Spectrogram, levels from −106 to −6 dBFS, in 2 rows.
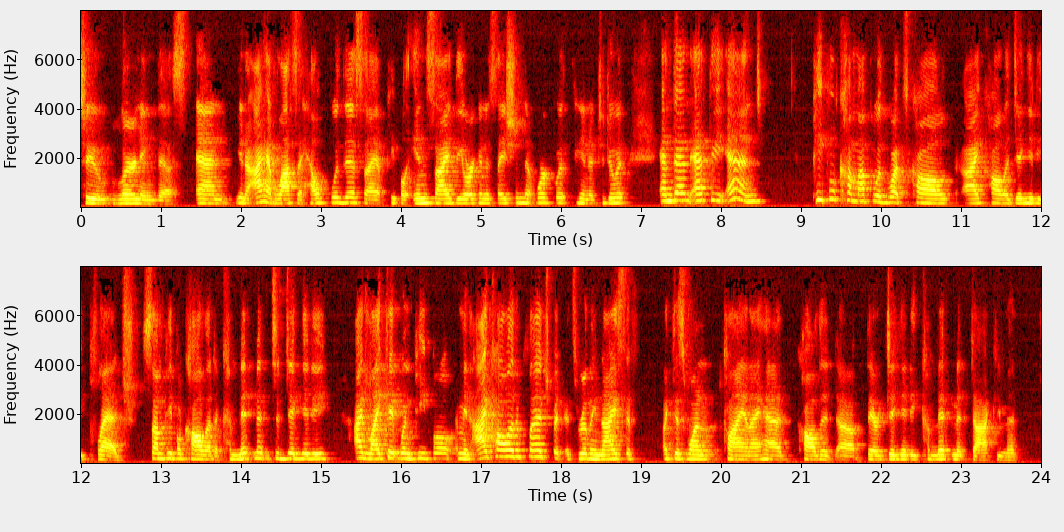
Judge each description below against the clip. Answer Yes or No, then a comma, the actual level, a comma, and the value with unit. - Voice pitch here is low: No, medium, 185 Hz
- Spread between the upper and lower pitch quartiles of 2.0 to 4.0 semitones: Yes, average, 2.9 semitones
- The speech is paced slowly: No, average, 200 wpm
